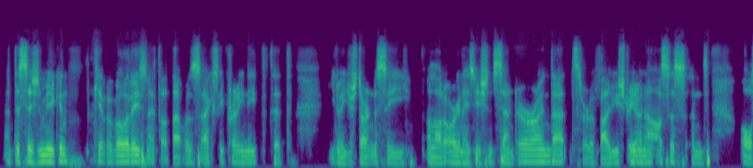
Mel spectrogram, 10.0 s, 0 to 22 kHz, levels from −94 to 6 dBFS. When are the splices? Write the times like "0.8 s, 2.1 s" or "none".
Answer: none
